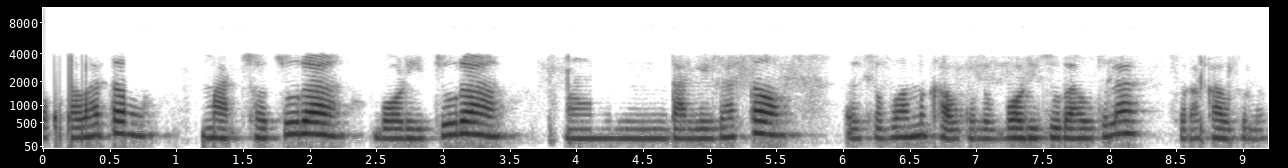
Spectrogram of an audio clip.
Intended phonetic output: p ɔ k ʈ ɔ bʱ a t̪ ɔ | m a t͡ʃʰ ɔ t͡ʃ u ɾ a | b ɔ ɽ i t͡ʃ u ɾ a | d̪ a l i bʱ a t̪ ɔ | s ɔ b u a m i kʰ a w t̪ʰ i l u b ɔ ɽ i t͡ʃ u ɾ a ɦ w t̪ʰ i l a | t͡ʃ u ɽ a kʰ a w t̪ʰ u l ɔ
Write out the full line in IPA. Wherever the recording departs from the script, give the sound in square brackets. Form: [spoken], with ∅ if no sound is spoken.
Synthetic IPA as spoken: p ɔ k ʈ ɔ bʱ a t̪ ɔ | m a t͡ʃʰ ɔ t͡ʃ u ɾ a | b ɔ ɽ i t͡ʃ u ɾ a | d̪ a l i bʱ a t̪ ɔ | s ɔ b u a m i kʰ a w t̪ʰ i l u b ɔ ɽ i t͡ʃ u ɾ a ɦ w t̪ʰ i l a | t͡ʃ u [ɾ] a kʰ a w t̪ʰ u l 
